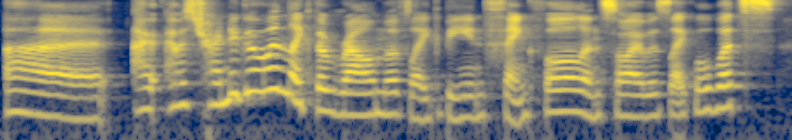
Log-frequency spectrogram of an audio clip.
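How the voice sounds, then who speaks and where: Woman, medium pitch, podcast co-host, casual chat, swears freely, giggly. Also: expressive, a little slow, fairly bright tone. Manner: profane, giggly. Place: living room.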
